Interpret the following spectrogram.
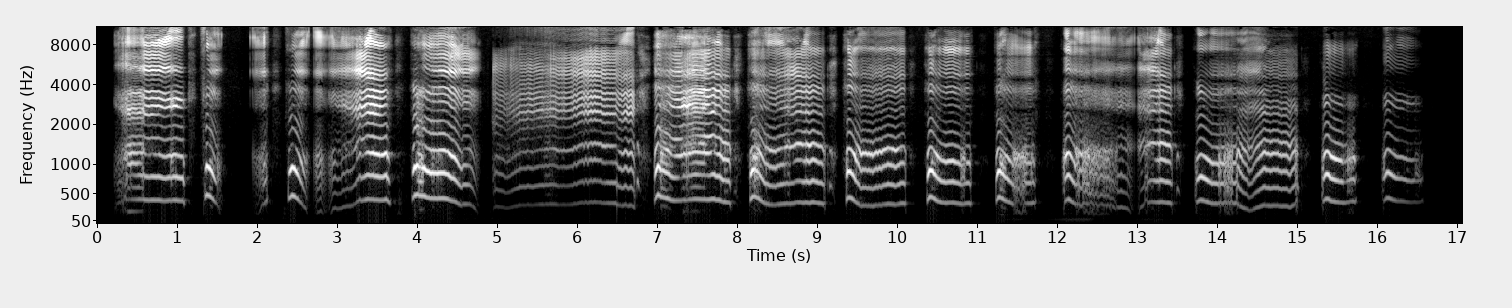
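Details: Infant crying sound effect: repeated wailing bursts separated by short breaths, the pitch rising and falling.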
